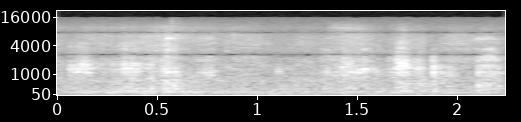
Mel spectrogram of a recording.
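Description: Faint, scattered light wooden clicks and taps from a wooden automaton's crank mechanism as its handle is turned slowly and the cam drives the follower to kick a leg up.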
